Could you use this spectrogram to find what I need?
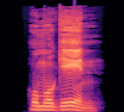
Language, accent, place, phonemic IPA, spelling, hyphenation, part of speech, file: German, Germany, Berlin, /ˌhomoˈɡeːn/, homogen, ho‧mo‧gen, adjective, De-homogen.ogg
- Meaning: homogeneous (having the same composition throughout)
